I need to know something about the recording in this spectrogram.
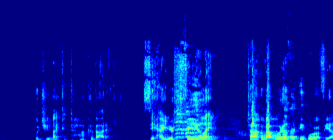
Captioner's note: laughing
